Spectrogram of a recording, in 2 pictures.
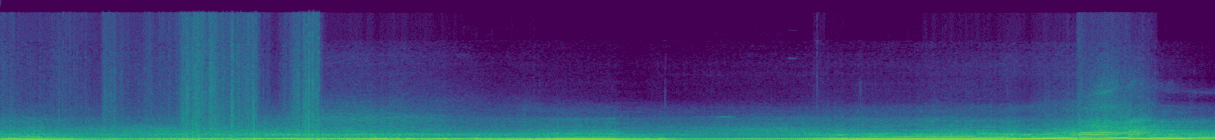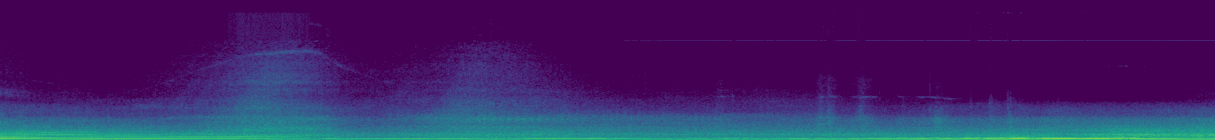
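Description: A Ferrari race car drives along a road and revs, its engine note rising and falling through several loud sweeps and gear changes, close and sustained with no talk.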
